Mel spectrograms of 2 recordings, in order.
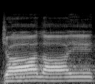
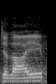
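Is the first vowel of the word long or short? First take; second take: long; short. First: The first vowel is long. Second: The first vowel is short. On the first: The speaker calls it right. "ਜਾਲਾਏ ਜੱਜੇ ਦੇ ਕੰਨੇ ਵੱਲ ਖਿਆਲ ਰੱਖਣਾ" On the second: The speaker calls it wrong. "ਆਮ ਪਾਠੀ ਸਿੰਘ ਜਲਾਏ ਪਾਠ ਕਰ ਜਾਂਦੇ ਨੇ"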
